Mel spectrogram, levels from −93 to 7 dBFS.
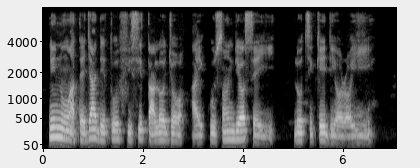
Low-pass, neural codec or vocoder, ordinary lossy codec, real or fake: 7.2 kHz; none; none; real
